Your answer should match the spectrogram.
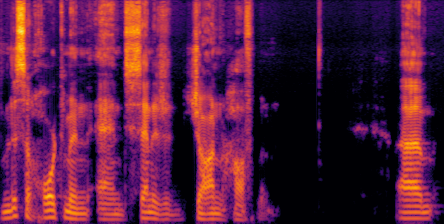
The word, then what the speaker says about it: Hortman: Um you know we're seeing this it's sorry I I misspelled I think I mispronounced the name. It's Melissa Hortman and Senator John Hoffman.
